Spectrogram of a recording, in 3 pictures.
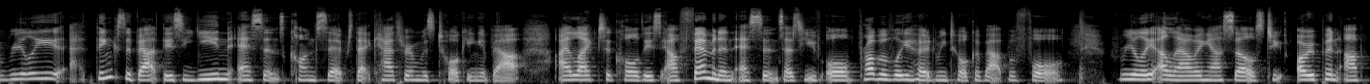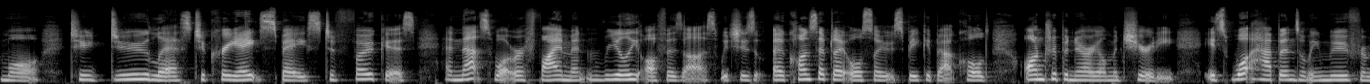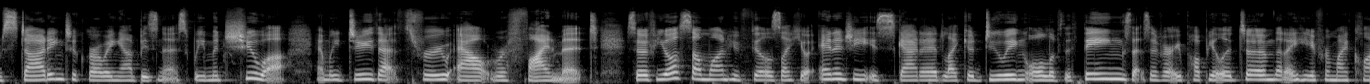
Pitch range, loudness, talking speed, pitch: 195-225 Hz, -19 LUFS, 165 wpm, 205 Hz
